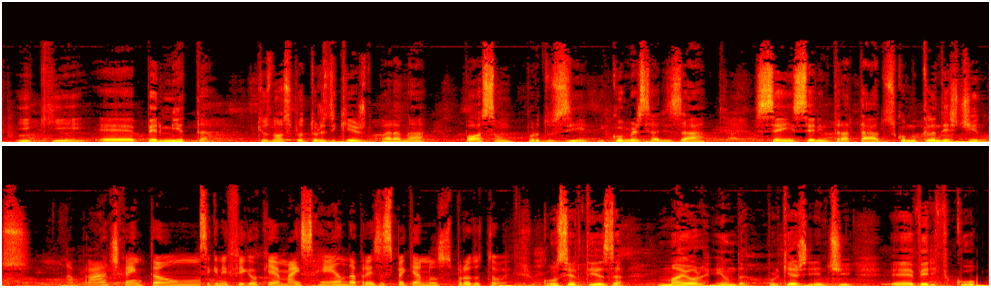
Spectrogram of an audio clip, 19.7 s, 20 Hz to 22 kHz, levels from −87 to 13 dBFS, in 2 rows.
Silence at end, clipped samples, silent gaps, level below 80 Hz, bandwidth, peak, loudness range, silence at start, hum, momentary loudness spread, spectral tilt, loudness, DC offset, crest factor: 0 s; under 0.1%; none; -30 dBFS; 16 kHz; -6 dBFS; 3 LU; 0 s; none; 11 LU; -4.5 dB/octave; -22 LUFS; under 0.1%; 14 dB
